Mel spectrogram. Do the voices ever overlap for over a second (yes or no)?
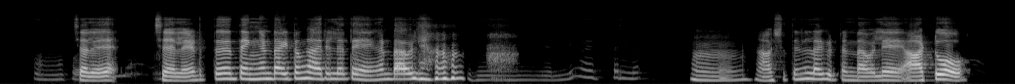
no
